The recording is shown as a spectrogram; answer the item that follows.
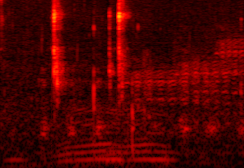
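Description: A sheep in the Minecraft video game gives one faint, short, wavering bleat with a few soft clicks and taps around it, quiet and somewhat distant, with no talking.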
